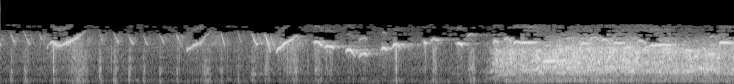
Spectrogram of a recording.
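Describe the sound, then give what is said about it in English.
Birds chirping and whistling in trees on a spring day in Southern California. Quick rising and falling whistled notes come in a busy string, then a dense, steady chorus of chatter takes over for the final few seconds. “the sun is sending down its glorious rays, while the birds are singing in the trees”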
